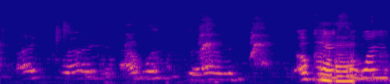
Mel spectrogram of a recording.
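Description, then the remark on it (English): A young child cries in a run of short, high, wavering sobs separated by brief gasps, building to a louder, strained wail at the end. “Okay, so why are you crying?”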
